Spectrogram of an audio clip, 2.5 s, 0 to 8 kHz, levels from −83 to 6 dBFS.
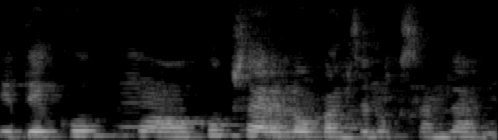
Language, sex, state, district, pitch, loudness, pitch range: Marathi, female, Maharashtra, Pune, 260 Hz, -34 LUFS, 255-275 Hz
